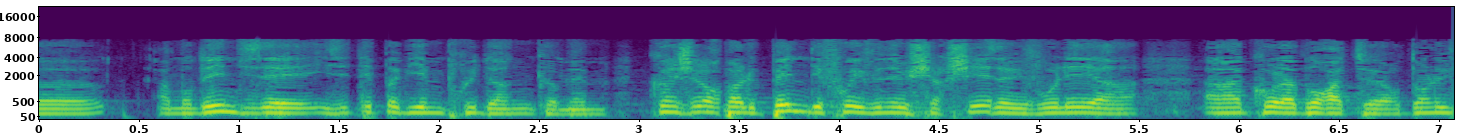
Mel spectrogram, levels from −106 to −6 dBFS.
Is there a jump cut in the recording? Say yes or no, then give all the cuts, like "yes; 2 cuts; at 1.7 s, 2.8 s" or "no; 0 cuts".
yes; 3 cuts; at 2.9 s, 3.4 s, 4.8 s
